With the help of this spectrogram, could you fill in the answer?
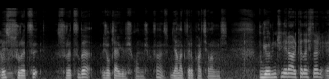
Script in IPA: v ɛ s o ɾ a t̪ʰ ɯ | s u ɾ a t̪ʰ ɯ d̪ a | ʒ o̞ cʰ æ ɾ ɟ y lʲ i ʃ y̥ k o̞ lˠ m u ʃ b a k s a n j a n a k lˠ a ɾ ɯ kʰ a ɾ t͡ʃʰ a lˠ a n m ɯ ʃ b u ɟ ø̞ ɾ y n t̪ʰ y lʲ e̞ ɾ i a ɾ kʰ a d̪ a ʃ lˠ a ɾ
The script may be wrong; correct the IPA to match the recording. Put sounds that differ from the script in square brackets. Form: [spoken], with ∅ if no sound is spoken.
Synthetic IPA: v ɛ s [u] ɾ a t̪ʰ ɯ | s u ɾ a t̪ʰ ɯ d̪ a | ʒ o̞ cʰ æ ɾ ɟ y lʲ [y] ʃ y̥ k o̞ lˠ m u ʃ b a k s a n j a n a k lˠ a ɾ ɯ [pʰ] a ɾ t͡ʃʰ a lˠ a n m ɯ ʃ b u ɟ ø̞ ɾ y n t̪ʰ y lʲ e̞ ɾ i a ɾ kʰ a d̪ a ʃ lˠ a ɾ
